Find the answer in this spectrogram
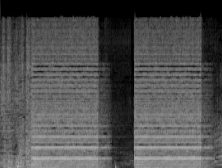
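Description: A loud, steady, horn-like sound effect held in two long blasts, each about a second and a half, cut off abruptly with a short silence between them.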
